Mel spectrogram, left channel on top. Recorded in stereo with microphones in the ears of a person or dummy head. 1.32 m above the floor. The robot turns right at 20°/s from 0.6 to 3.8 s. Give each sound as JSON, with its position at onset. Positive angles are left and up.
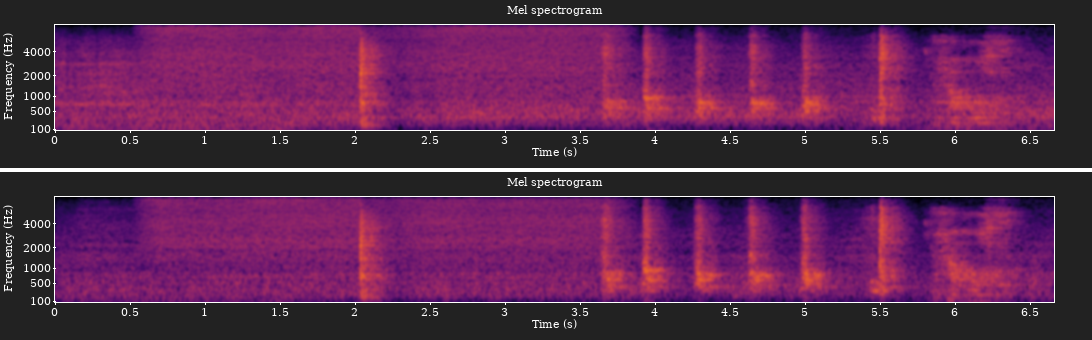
{"t": 2.0, "sound": "hammering", "side_deg": 10, "distance_m": 1.5}
{"t": 3.6, "sound": "a whoosh", "side_deg": -75, "distance_m": 5.5}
